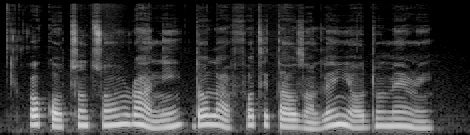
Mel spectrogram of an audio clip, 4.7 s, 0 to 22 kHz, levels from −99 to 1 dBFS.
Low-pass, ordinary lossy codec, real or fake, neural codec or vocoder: 19.8 kHz; none; real; none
